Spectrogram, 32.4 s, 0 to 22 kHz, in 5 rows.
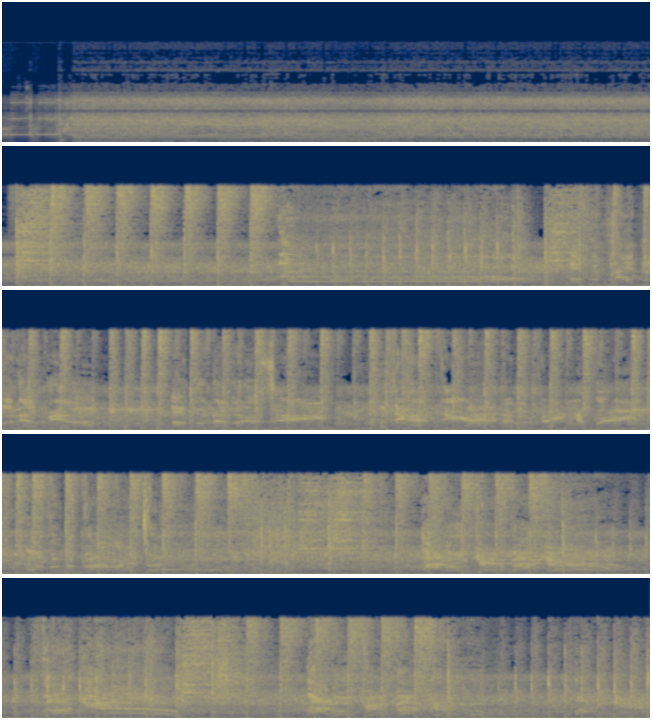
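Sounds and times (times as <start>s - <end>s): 
loud rock cover song with driving guitars and drums: 0.0s - 32.3s
male singer screaming in a put-on deep gravelly voice: 9.2s - 14.0s, 14.8s - 21.9s, 23.6s - 27.8s.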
